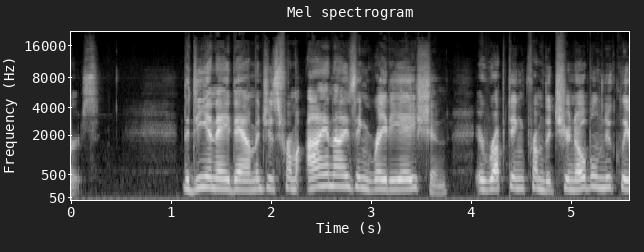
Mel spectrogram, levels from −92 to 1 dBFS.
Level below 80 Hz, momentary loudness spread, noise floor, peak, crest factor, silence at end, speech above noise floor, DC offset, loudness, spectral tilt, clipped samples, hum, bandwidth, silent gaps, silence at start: -68 dBFS; 15 LU; -54 dBFS; 0 dBFS; 20 dB; 0 s; 35 dB; 0.1%; -17 LUFS; -1.5 dB/octave; under 0.1%; none; over 20 kHz; none; 0 s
